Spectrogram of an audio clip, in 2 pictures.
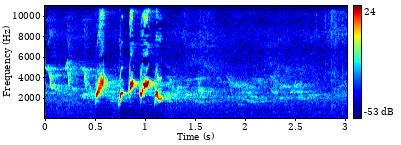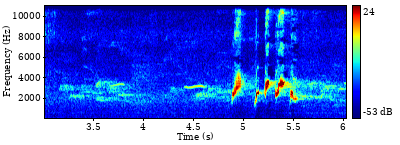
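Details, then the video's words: Clearly phrased master-pattern song of a competition red-whiskered bulbul, two groups of five lively whistled notes separated by a pause of about four seconds, with light background noise. "เสียงดี''สำนวนชัด เพลงแม่บท/นกแข่ง#เสียงนกกรงหัวจุก"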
